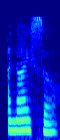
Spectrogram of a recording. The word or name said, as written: aniso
